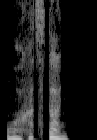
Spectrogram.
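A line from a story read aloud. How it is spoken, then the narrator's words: Weary dismissal. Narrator (Russian): Устало отмахивалась Нина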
